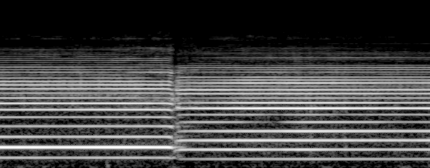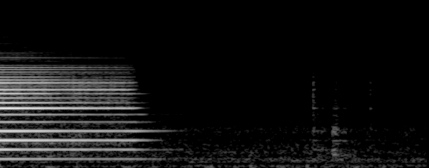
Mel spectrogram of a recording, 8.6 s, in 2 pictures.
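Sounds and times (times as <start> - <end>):
A major scale played: 0.0 - 6.2.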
